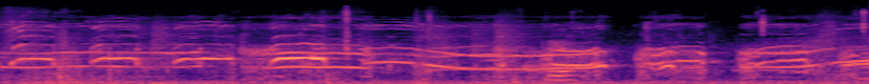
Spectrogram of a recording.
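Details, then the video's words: Rottweiler puppy giving its first barks: high, tonal yelps and whiny cries with clear stacked harmonics, a string of short rising-and-falling calls, a few drawn out longer, with faint indoor background noise. "first barks"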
